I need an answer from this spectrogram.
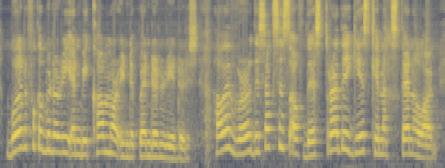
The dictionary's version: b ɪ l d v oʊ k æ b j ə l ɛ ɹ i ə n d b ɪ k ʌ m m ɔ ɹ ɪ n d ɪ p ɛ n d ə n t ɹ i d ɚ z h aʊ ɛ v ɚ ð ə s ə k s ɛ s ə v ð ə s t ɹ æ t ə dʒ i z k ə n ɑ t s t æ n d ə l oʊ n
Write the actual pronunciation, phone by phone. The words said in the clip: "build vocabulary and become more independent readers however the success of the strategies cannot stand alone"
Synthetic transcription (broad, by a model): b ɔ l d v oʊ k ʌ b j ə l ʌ ɹ i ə n b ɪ k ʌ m m ɔ ɹ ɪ n d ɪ p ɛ n d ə n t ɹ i d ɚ s h aʊ ɛ v ɚ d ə s ə k s ɛ s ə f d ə s t ɹ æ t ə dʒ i s k ə n ɑ t s t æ n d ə l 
